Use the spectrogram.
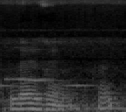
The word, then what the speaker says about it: lesen: going also to find that S, we read it as Z. S, we read it as Z. For example, we have this word, for example, that verb lesen, lesen, which means to read, lesen, which means read. So that S, when you find it, S alone, and in front of it there is a vowel, so it will be lesen. Read it, lesen, like that.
